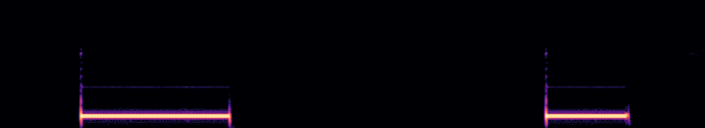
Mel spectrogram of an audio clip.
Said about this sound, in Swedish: Nu tar vi en kort paus och ringer upp min samarbetspartner Invacare.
